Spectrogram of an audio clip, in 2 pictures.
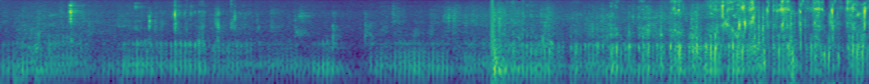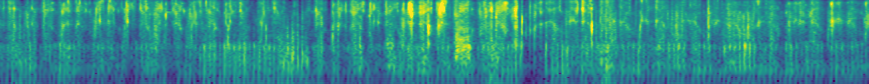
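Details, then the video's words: Rangi, the youngest pet cat of the household, purring indoors while grooming the ears of a binaural microphone; a low steady rumble underlies dense wet licking clicks and rustles that grow louder and busier after the first few seconds. "ASMR 하는 고양이!(Purring & ear licking sound)"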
